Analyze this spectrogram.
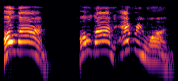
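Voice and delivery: high, loud warning cry; urgent shout. A narrator's reading. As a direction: yell hold on to everyone. Car about to crash.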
